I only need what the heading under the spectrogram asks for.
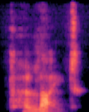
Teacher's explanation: with of course a stress pulse on the second syllable. So you get "p.l" "p.l" "p.lite" And the word will come out as it should do.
